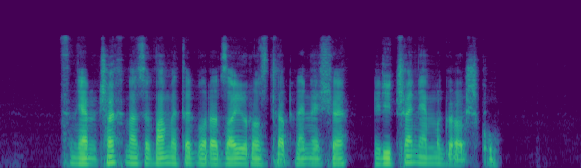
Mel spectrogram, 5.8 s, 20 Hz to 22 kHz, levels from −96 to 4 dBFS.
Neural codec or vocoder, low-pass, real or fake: codec, 44.1 kHz, 1.7 kbps, Pupu-Codec; 9.9 kHz; fake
